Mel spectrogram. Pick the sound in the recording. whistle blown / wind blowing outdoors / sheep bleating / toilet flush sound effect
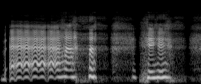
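sheep bleating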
